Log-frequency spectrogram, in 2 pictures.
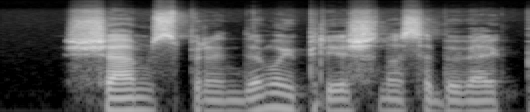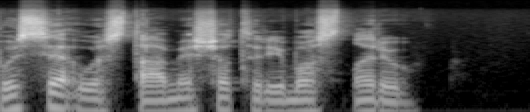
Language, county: Lithuanian, Alytus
